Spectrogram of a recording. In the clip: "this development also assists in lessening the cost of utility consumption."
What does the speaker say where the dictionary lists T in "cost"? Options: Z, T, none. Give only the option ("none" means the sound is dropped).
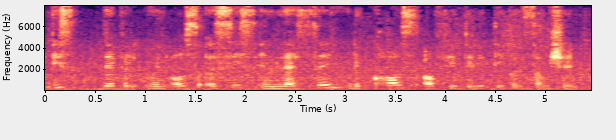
none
